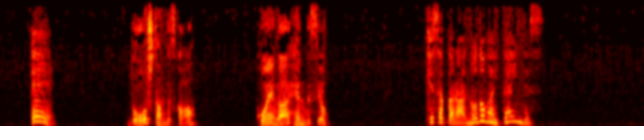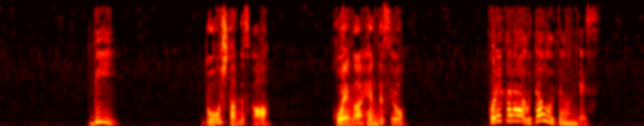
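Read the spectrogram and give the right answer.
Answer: A: 今朝から喉が痛いんです。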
